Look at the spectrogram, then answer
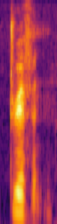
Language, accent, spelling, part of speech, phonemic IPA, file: English, US, driven, verb / adjective, /ˈdɹɪvn̩/, En-us-driven.ogg
- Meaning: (verb) past participle of drive; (adjective) 1. Obsessed; passionately motivated to achieve goals 2. Formed into snowdrifts by wind. (of snow)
